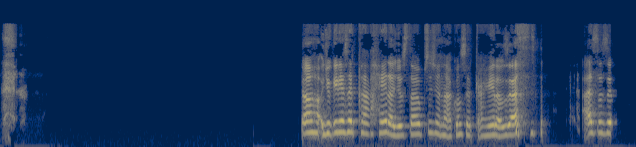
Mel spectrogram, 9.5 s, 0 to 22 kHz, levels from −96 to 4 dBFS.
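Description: At 4.48 s the speech cuts to 40 ms of silence and resumes mid-flow: a gap at a join of encoded pieces, from untrimmed encoder delay and padding.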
